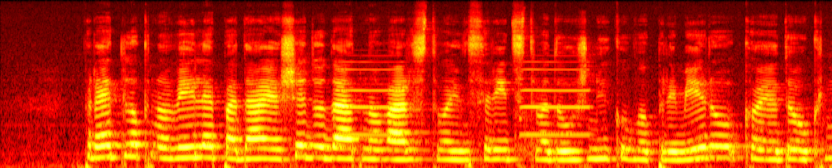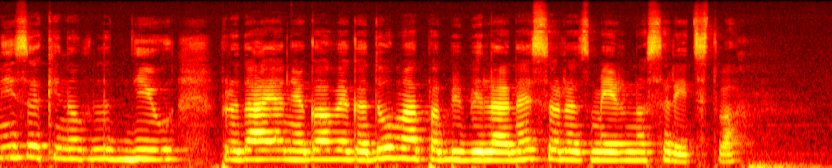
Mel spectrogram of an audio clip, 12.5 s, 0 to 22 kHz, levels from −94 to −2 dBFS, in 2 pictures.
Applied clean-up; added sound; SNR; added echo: none; Wind instrument, woodwind instrument; 14 dB; none.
